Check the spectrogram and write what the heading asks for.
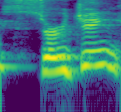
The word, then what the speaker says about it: surging: By the way, surging is rushing or increasing suddenly and powerfully. Surging, as in stir.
